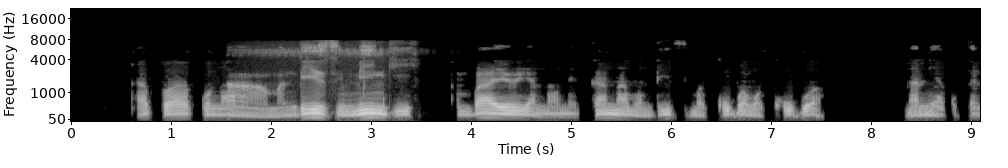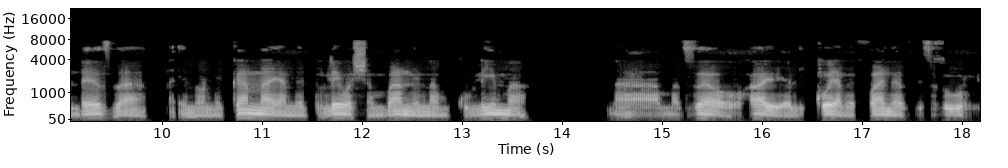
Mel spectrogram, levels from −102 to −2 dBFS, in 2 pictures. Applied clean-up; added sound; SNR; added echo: none; none; none; none.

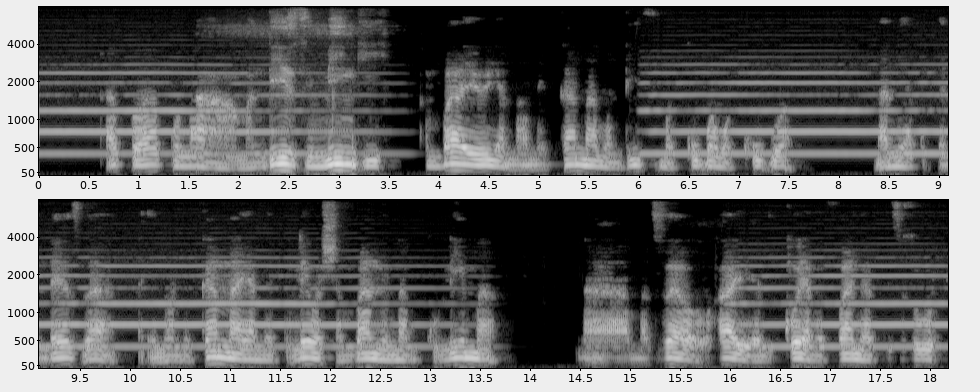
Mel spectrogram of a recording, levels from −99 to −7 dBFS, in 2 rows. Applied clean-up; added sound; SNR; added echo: none; Wind instrument, woodwind instrument; 9 dB; reverberation time 0.1 s.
